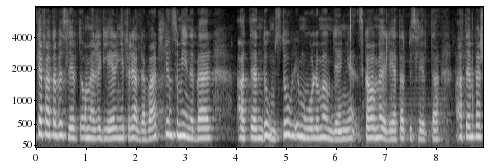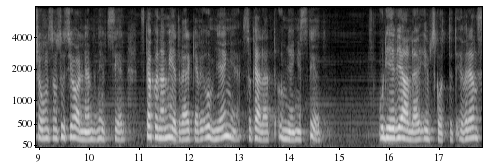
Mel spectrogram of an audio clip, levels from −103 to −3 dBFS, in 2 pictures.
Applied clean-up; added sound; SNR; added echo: neural separator model SepFormer DNS4.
